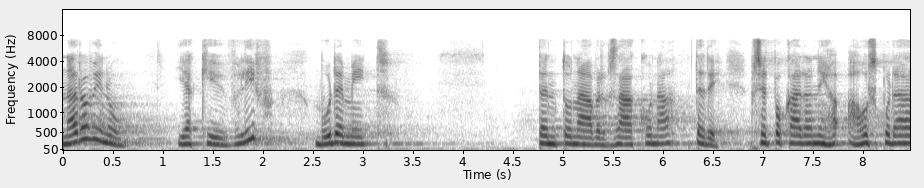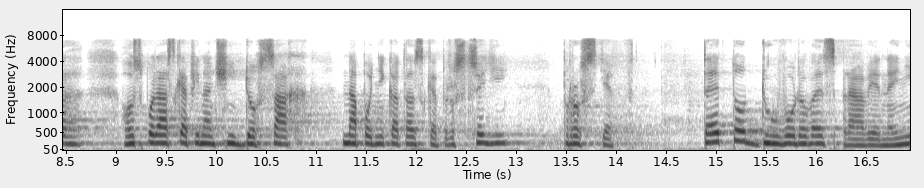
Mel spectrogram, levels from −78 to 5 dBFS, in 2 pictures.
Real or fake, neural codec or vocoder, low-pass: real; none; 7.2 kHz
